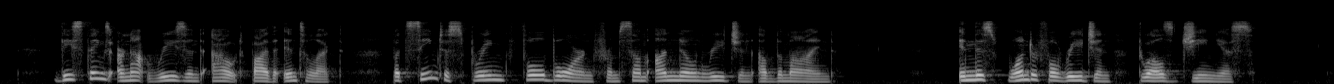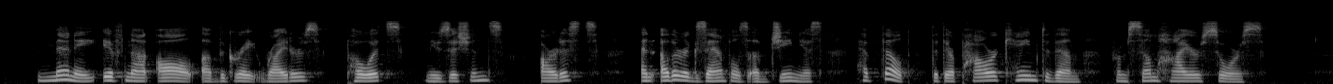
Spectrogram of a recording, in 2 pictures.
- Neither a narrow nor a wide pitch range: Yes, average, 4.0 semitones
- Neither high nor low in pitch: Yes, medium, 165 Hz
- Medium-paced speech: No, slow, 125 wpm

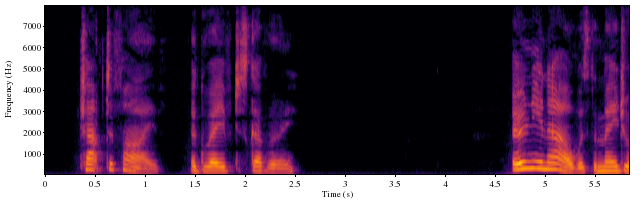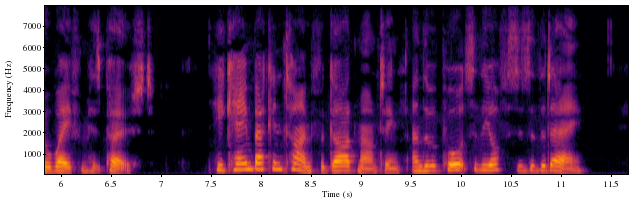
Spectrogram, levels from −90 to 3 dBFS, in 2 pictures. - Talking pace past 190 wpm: No, average, 165 wpm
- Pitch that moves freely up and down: No, average, 4.9 semitones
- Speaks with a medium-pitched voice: No, high, 225 Hz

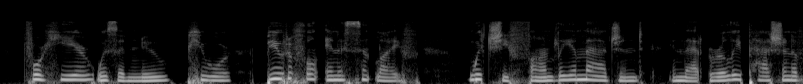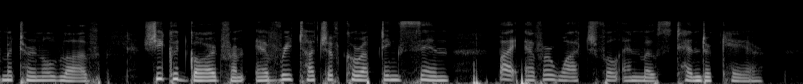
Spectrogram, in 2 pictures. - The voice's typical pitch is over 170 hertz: Yes, medium, 185 Hz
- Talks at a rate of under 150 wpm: Yes, slow, 135 wpm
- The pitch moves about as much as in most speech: Yes, average, 3.3 semitones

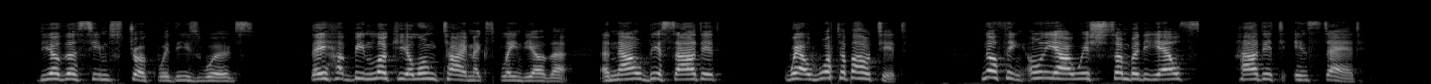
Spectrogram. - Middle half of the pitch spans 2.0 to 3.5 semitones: No, average, 4.1 semitones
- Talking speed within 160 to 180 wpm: No, average, 145 wpm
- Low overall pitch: No, high, 240 Hz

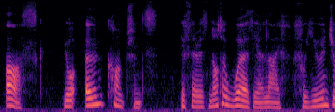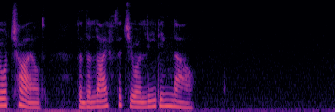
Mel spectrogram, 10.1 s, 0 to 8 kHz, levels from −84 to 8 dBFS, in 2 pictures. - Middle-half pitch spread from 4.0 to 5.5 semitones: Yes, average, 4.7 semitones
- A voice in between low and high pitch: Yes, medium, 155 Hz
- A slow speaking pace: No, average, 145 wpm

